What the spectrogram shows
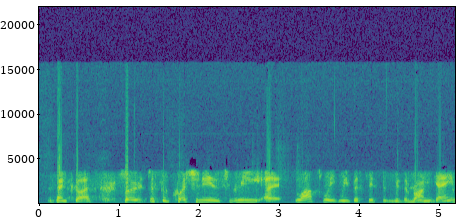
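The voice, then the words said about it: Australian accent. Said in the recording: “I love the accent”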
